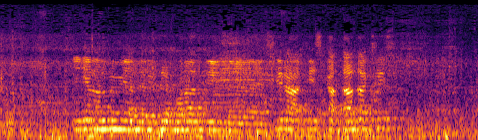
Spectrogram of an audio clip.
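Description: A racing motorcycle roars past close by.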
